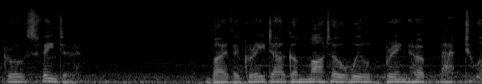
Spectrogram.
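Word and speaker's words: Agamotto: fainter by the great agamato will bring her back to us is that how you pronounce it I've been pronouncing that wrong by doing the film as well agamoto and here I thought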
